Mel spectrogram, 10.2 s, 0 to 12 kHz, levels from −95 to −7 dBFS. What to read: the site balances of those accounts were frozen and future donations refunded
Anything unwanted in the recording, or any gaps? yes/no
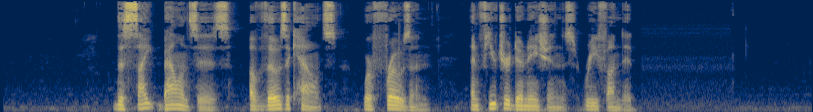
no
